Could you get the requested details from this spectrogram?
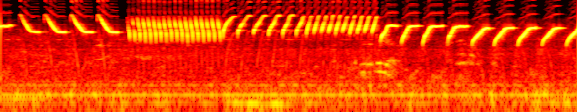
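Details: Pet canary's long-rolled song, a lure recording to make other canaries sing: descending whistles, a loud fast buzzy roll, quick rising trills, then evenly spaced swooping notes repeated about twice per second.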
